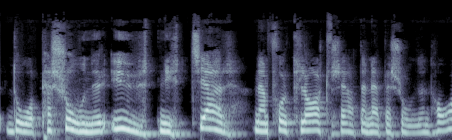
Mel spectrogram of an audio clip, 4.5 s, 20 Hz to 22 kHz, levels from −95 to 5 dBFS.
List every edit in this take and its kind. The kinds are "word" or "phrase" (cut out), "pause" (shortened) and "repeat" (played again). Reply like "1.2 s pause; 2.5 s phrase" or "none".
2.7 s word; 3.3 s word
